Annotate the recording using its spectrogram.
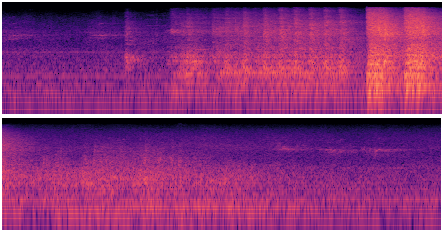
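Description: Air-powered tool in a car workshop: about a second and a half of rapid rattling, then two loud sharp blasts close together, fading away.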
